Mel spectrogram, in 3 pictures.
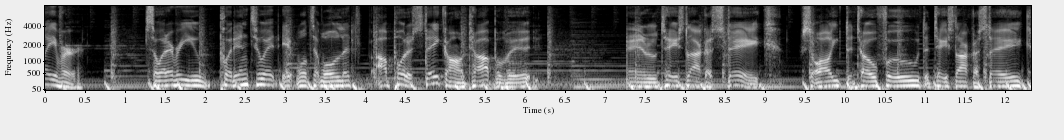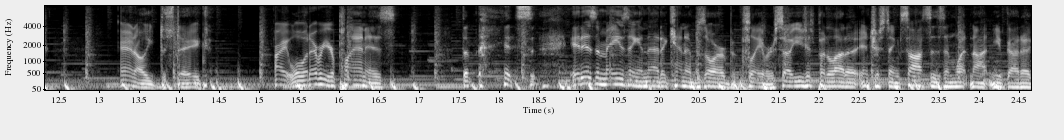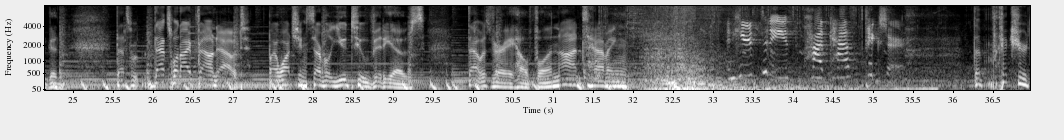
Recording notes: Podcasts live from Cafe Anyway.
